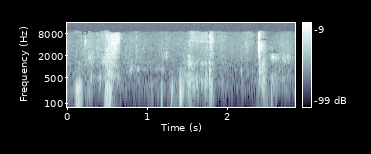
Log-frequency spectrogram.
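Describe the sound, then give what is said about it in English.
A dog barks in a few short, sharp bursts spread across a few seconds, against faint background noise. “Uh, the dog there.”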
